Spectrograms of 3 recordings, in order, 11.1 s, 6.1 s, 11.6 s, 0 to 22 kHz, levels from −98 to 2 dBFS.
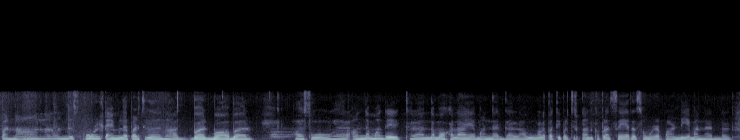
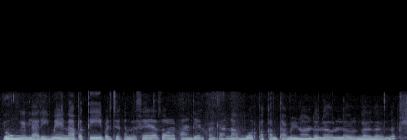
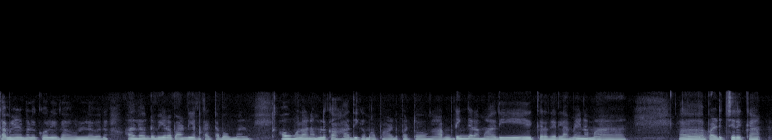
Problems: none marked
